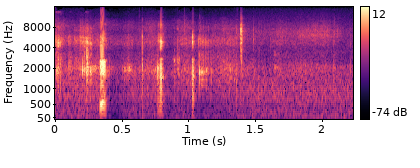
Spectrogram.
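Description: A few scattered clicks and knocks, the loudest about a third of a second in, from a ratchet wrench being fitted and worked on the 19 mm serpentine belt tensioner bolt. A low background follows.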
